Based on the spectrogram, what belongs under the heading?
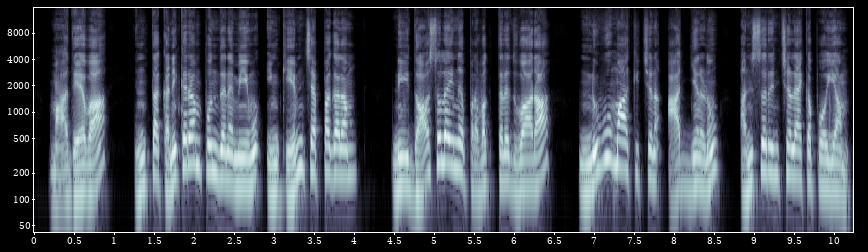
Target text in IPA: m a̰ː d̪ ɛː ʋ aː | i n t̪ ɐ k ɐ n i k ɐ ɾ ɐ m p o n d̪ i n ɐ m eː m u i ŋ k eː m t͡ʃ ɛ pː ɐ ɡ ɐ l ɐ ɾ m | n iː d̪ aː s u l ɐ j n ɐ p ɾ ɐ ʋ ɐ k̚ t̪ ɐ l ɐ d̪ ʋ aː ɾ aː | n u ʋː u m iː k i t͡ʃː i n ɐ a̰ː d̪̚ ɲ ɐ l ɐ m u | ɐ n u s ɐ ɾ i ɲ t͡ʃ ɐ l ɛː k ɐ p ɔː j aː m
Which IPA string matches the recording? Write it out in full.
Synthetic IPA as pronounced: m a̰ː d̪ ɛː ʋ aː | i n t̪ ɐ k ɐ n i k ɐ ɾ ɐ m p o n d̪ i n ɐ m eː m u i ŋ k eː m t͡ʃ ɛ pː ɐ ɡ ɐ l ɐ m | n iː d̪ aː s u l ɐ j n ɐ p ɾ ɐ ʋ ɐ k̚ t̪ ɐ l ɐ d̪ ʋ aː ɾ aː | n u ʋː u m aː k i t͡ʃː i n ɐ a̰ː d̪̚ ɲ ɐ l ɐ n u | ɐ n u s ɐ ɾ i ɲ t͡ʃ ɐ l ɛː k ɐ p ɔː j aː m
